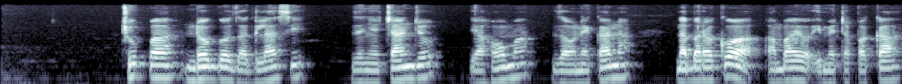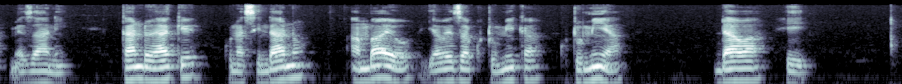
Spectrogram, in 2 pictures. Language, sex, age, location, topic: Swahili, male, 18-24, Kisumu, health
